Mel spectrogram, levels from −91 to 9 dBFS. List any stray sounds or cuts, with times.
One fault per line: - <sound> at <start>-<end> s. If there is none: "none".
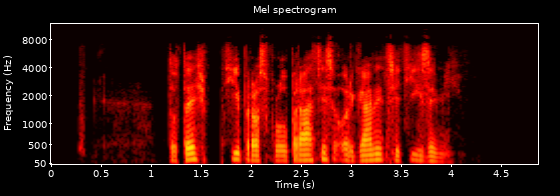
- dropout at 1.6-1.7 s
